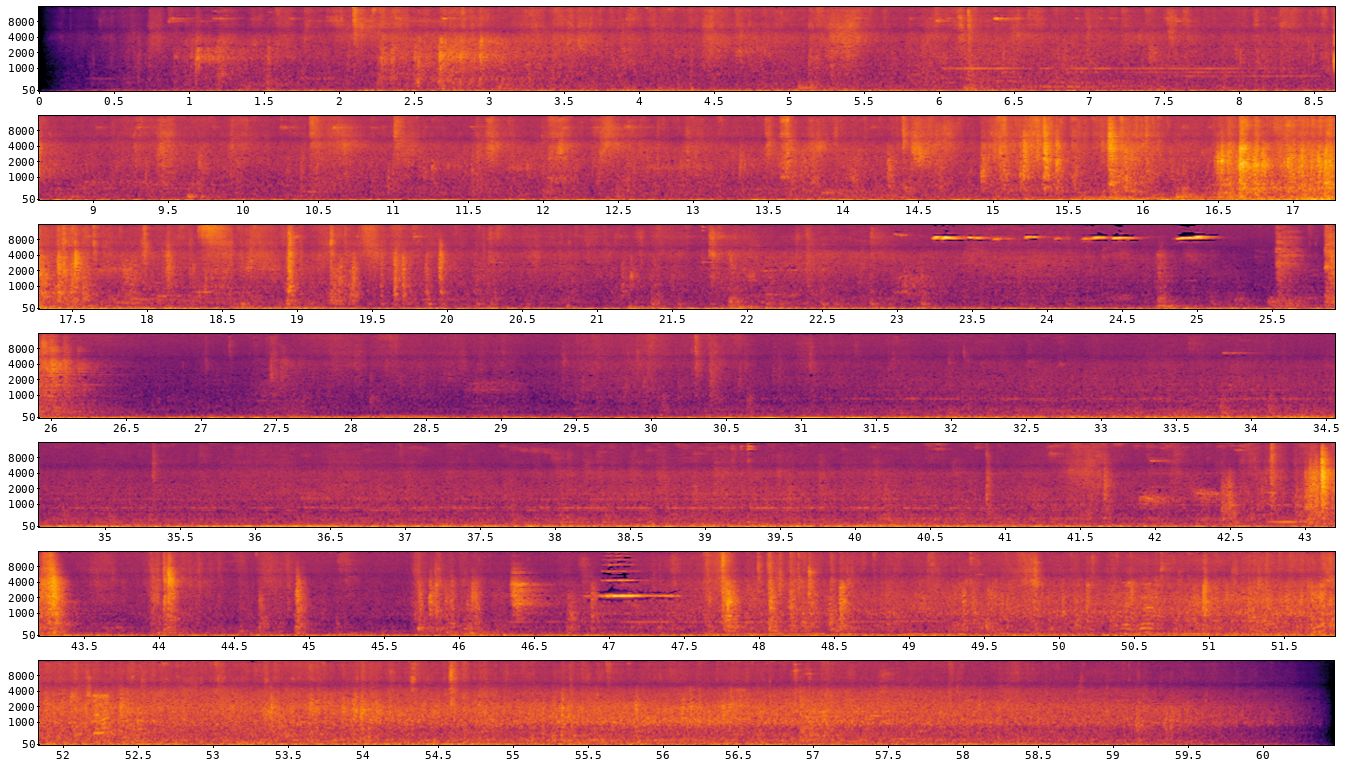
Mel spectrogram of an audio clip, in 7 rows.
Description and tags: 198 BI VIENNA schottering metro elevator 170713 0144
Recording of a elevator ride from a metro platform Schottering, Vienna, Austria.
Binaural recording made with Soundman and Zoom H2n
austria, field-recording, elevator, platform, metro, binaural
